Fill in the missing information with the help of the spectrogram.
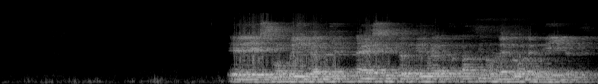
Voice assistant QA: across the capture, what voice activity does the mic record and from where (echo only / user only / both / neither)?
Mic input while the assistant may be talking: user only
